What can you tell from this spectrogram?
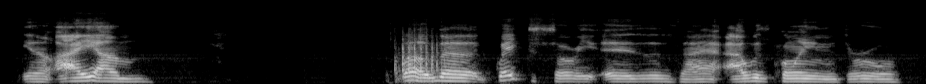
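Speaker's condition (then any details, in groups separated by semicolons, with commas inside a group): Spinocerebellar ataxia type 7, SCA7; speech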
